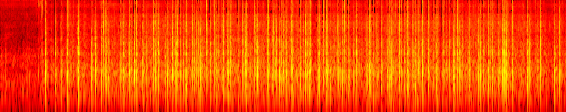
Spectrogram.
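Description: Fireworks display: a rapid barrage of aerial shell bursts and crackling stars, a dense run of bangs and crackle that starts about half a second in and thins out near the end.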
